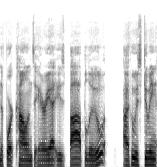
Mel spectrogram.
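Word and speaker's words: Bas Bleu: hey Tony it's Bob you don't pronounce the S oh it's a French French okay another intense production in the Fort Collins area is Bob blue uh who who is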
